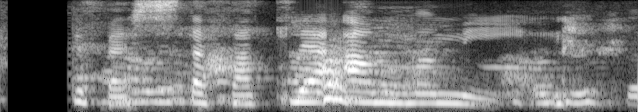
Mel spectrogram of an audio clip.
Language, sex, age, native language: Icelandic, female, 9, Icelandic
